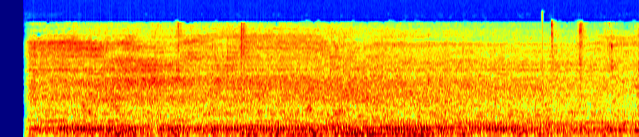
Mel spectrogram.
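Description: Steady low hum and rumble of a running motor vehicle engine, cutting in abruptly just after the start.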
